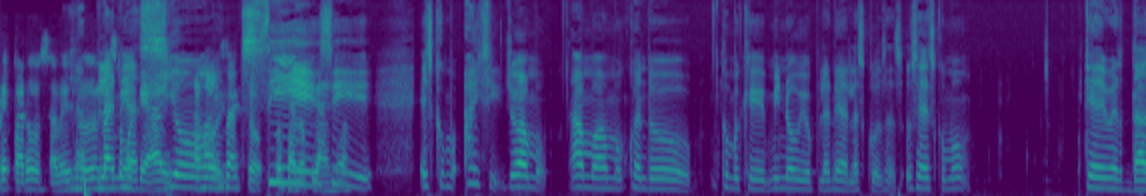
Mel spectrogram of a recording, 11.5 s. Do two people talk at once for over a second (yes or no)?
yes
